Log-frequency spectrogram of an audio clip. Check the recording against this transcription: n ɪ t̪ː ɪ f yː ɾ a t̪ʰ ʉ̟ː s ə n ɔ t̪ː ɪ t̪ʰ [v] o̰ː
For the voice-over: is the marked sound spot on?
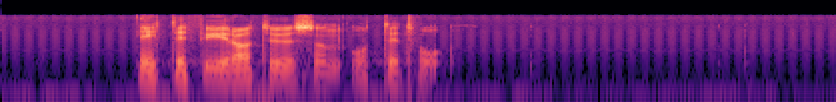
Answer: yes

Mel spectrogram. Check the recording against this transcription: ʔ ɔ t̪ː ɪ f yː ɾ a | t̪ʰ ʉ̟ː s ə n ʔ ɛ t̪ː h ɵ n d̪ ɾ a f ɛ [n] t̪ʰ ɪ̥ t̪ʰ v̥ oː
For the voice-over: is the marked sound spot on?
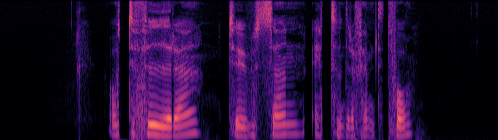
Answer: no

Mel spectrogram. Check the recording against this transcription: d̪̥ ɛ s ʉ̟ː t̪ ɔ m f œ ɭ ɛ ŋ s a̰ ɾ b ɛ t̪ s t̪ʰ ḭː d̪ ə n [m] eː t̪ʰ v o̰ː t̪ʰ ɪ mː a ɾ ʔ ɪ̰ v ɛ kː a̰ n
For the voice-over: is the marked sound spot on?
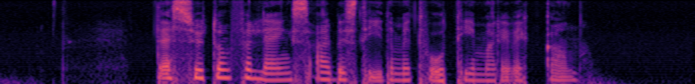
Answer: yes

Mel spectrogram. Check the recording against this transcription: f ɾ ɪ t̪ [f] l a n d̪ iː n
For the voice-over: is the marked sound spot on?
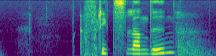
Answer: no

